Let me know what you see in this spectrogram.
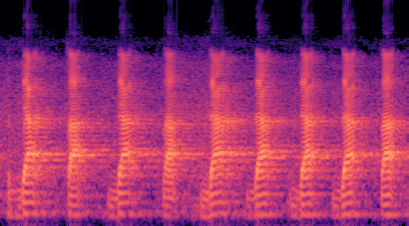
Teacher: makhraj Dal dengan ta itu sama-sama Min aqsal lisan dari ujung lidah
